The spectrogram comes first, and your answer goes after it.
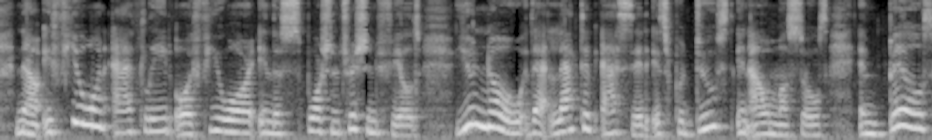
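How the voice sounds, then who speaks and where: A woman speaks at a very slow pace with a non-native accent and a medium pitch. Her pitch swings very widely, and there is noticeable background noise. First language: not English. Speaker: cooking show host. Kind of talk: cooking tutorial.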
